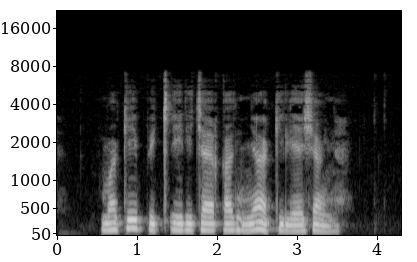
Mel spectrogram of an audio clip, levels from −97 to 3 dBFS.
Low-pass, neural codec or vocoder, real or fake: 7.2 kHz; none; real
